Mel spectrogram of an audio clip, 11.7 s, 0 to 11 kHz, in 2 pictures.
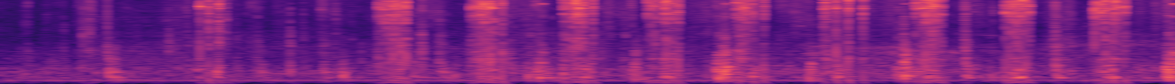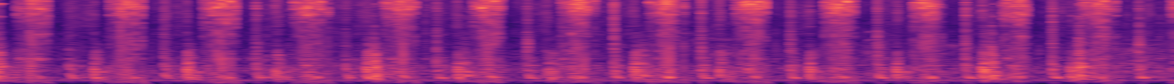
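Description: Rapid ratcheting clicks from a ratchet wrench removing the last center-rear valve cover bolt on a 2003-2007 Cadillac CTS 3.6L V6, close and steady in quick bursts throughout, with no talking.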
